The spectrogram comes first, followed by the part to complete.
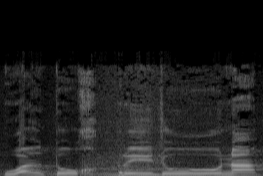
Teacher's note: खा को मोटा पढ़ेंगे, रा को बारीक पढ़ेंगे ज़ेर की वजह से। वाव मद्दा को एक अलिफ के मिकदार खींचेंगे।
